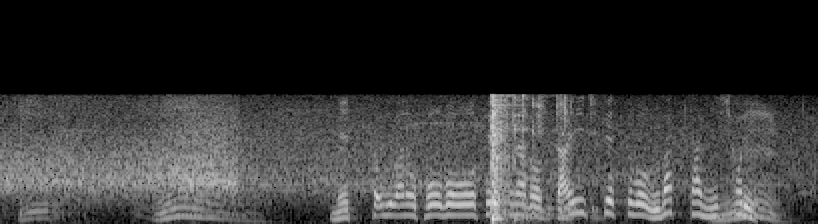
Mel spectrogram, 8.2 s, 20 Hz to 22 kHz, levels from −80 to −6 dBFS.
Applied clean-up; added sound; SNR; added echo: none; Cutlery, silverware; -4 dB; none.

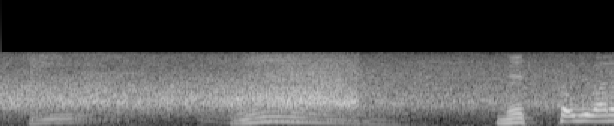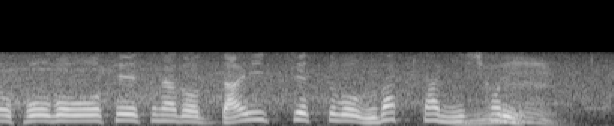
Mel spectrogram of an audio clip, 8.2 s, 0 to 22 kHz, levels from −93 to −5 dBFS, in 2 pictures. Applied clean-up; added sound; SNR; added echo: none; none; none; none.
